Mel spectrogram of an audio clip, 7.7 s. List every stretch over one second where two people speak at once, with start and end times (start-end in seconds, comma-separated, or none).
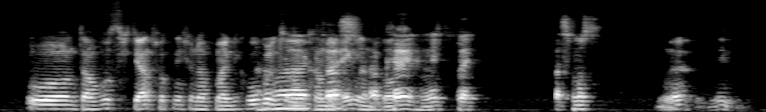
2.6-4.1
